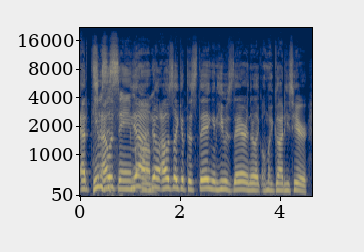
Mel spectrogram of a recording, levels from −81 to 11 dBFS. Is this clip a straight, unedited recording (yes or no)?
yes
